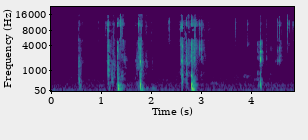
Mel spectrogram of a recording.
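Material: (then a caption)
Soap. A metal utility blade scrapes and slices thin sheets off a handheld solid orange bar of soap. Short, dry crunchy scrapes come in separate bursts, each with a low thud and a bright crackling edge. They start and stop quickly, with quiet gaps between them.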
